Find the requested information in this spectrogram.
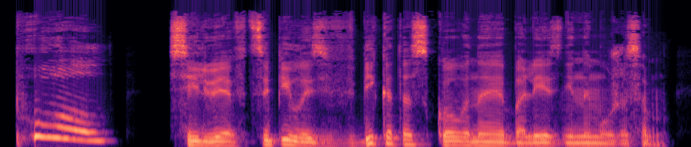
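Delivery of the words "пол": put-on high, eager young girl pleading sweetly; a lovesick girl dreaming of a home; high girlish voice full of hope; young girl Sylvia. A narrator's reading. Sylvia cries out.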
